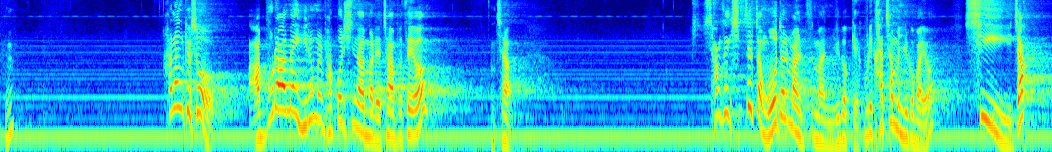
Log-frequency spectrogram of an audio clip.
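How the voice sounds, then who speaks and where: A man's voice: high-pitched, big-room sound, slight background noise. A male pastor preaching a sermon in a church, explaining things like a teacher and asking his congregation questions. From South Korea. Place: church sanctuary.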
